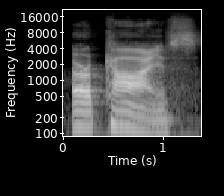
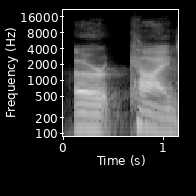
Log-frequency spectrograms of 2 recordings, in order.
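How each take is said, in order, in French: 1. Le mot se prononce à l'anglaise. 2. Le mot se prononce à l'anglaise.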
